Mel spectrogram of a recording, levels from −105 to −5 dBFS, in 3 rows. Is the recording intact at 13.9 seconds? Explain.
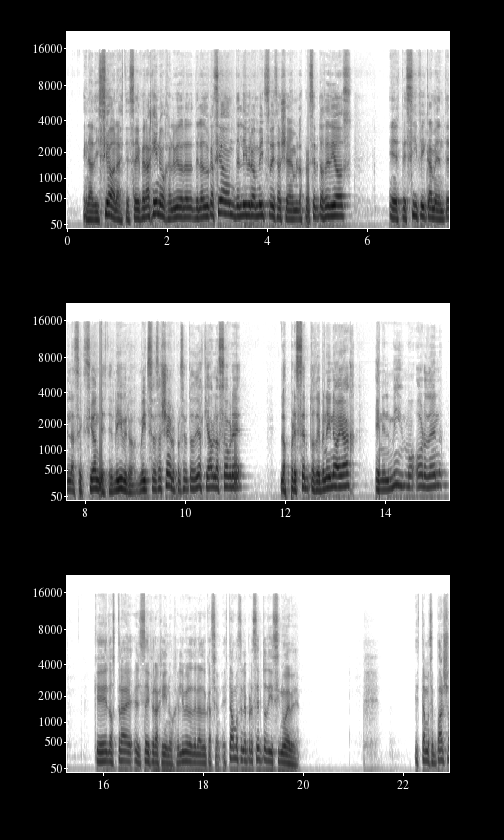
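No. A sudden gain jump at 13.89 s drops the level by about 7 dB and holds it there to the end. The sound and its background noise fall together in one step, likely from a digital gain change applied between adjacent samples without any ramp.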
